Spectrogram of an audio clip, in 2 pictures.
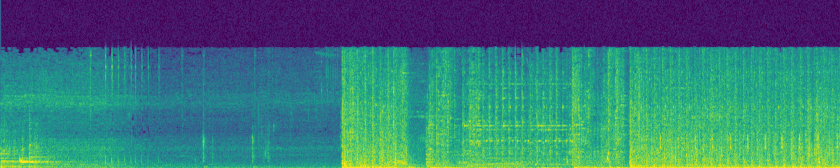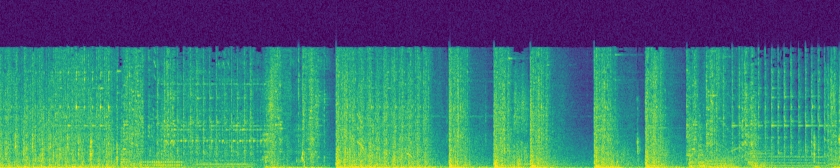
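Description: Automatic assault weapon fire in a video game: after a quiet start, a long dense rattling burst of rapid shots hammers on loud and close, with brief gaps and renewed bursts near the end.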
